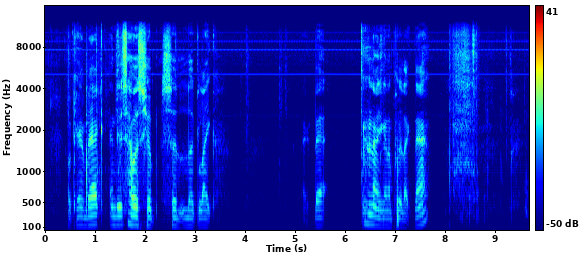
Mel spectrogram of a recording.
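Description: Foil crinkles and rustles as a hand handles it.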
